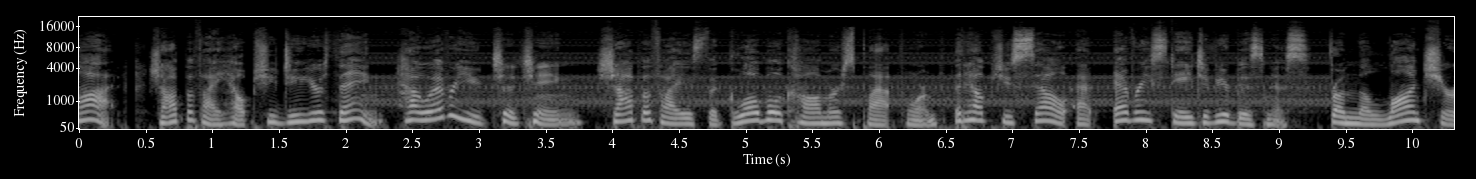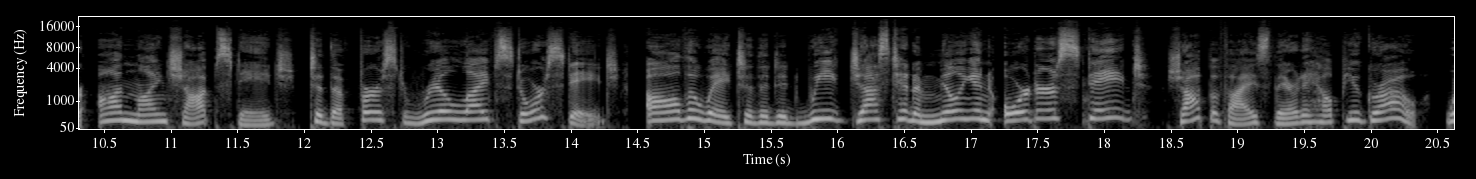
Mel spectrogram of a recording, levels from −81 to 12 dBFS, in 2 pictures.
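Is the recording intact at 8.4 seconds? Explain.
No. At 8.4 s the speech carries timecode bleed, running from 2.02 to 9.39 s, after "helps you do your" and ending before "the launch your online". Leaked 24 fps linear timecode flips between tones near 1 and 2 kHz, giving a chirping warble around 20 dB below the speech. That two-pitch, frame-rate flutter sets it apart from a steady single-tone whine or hum.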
